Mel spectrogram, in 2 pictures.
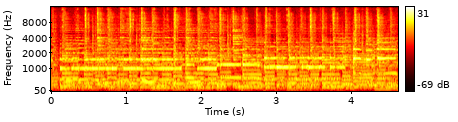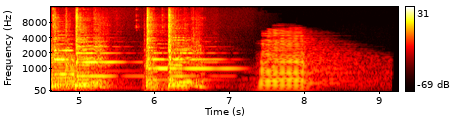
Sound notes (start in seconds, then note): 7.6 carnival horn sounds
